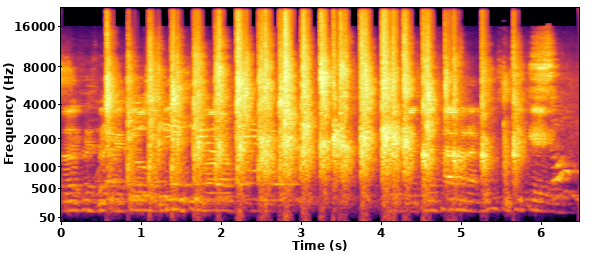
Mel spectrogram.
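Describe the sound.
Steady, rhythmic clapping from an audience, with sharp claps arriving in a quick regular beat for several seconds while voices murmur underneath.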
